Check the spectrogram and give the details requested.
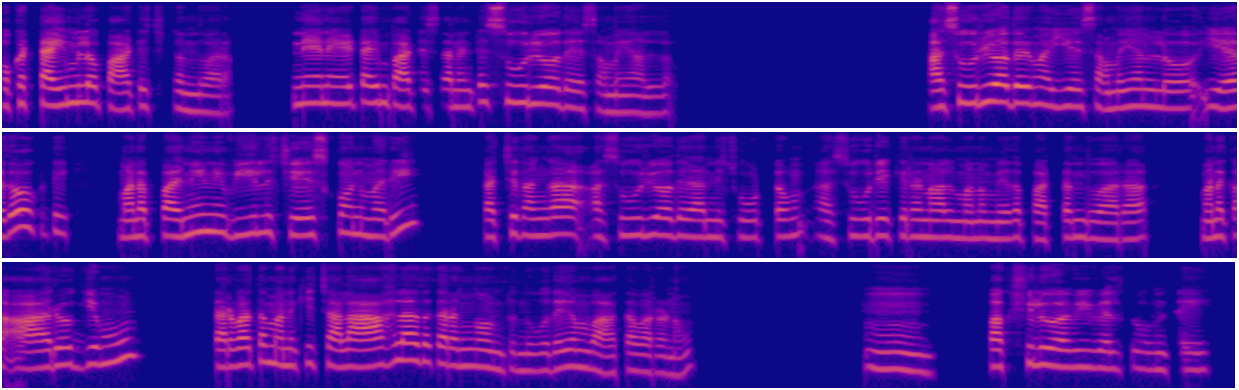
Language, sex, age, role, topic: Telugu, female, 40-44, guest, ప్రతి రోజు ప్రారంభంలో మీరు పాటించే చిన్న దినచర్య ఏదైనా ఉందా?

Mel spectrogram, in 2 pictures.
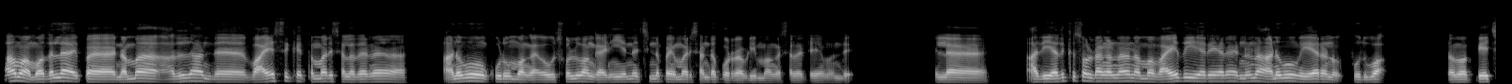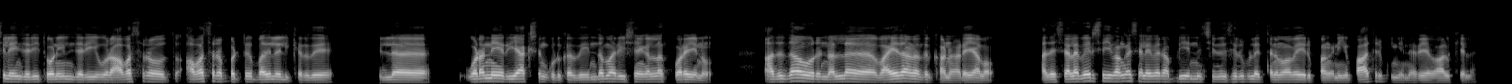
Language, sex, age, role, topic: Tamil, male, 40-44, guest, மன்னிக்க மனம் வராதபோது என்ன செய்யலாம்?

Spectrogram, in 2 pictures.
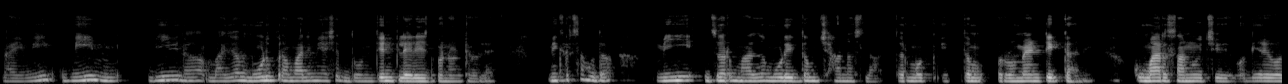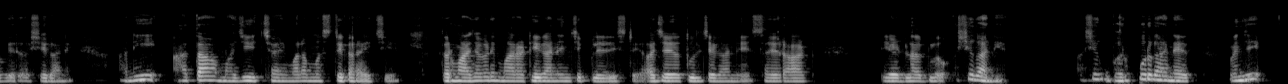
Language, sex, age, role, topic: Marathi, male, 20-24, guest, शेअर केलेल्या गाण्यांच्या यादीमुळे नातं कसं बदलू शकतं असं तुम्हाला वाटतं का?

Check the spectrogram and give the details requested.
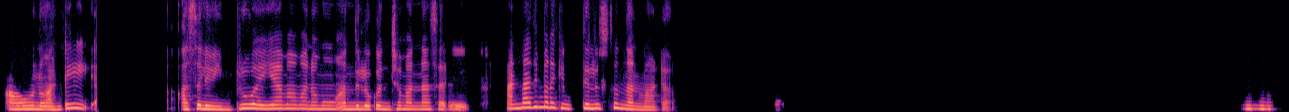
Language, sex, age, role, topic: Telugu, female, 20-24, guest, టుడూ లిస్ట్ యాప్స్ వాడిన అనుభవం మీకు ఎలా ఉంది?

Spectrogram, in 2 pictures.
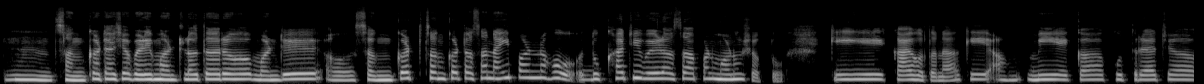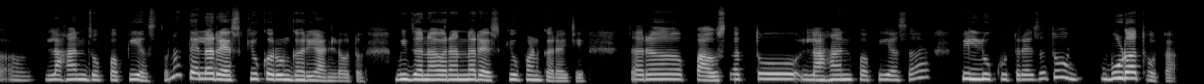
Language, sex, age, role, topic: Marathi, female, 45-49, guest, कधी एकांत गरजेचा असतो असं तुला का वाटतं?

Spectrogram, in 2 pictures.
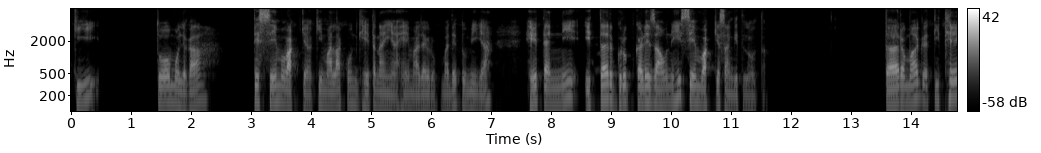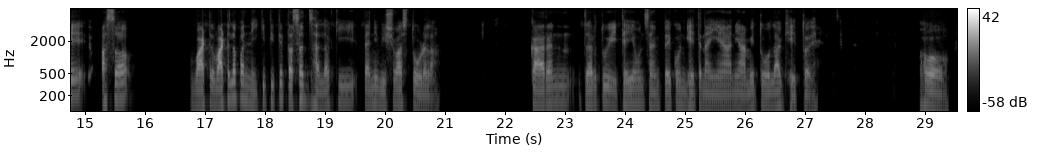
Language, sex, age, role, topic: Marathi, male, 20-24, guest, मित्रांशी विश्वास कसा निर्माण करायचा आणि त्यासाठी तुमचे कोणते सल्ले आहेत?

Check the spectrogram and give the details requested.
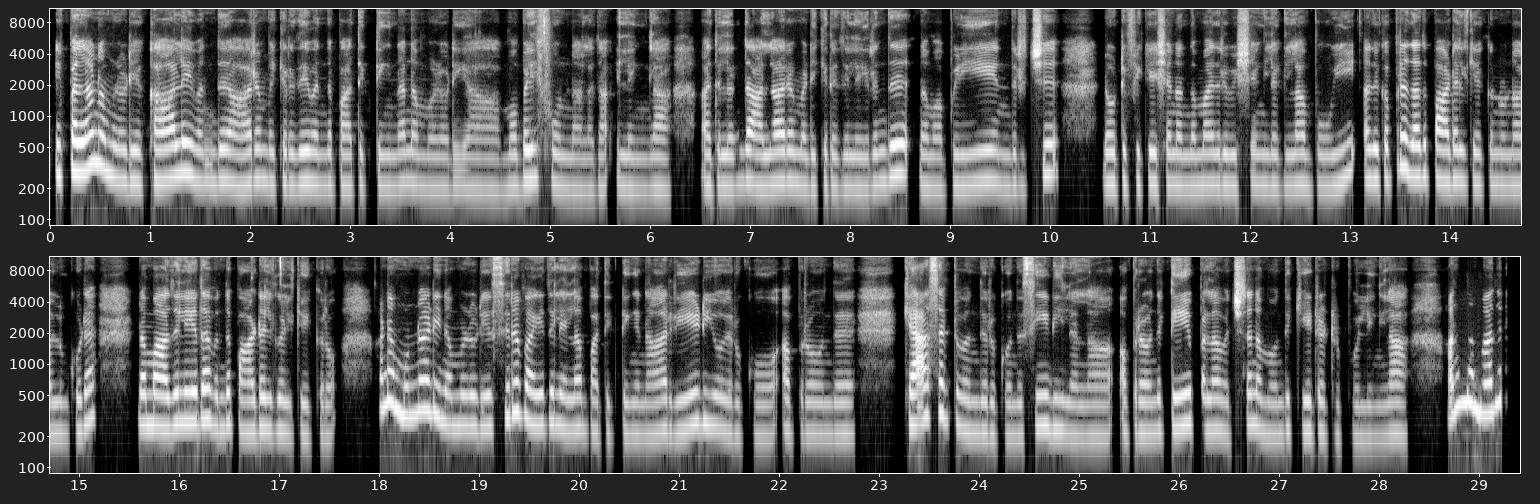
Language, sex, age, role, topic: Tamil, female, 20-24, host, டேப் அல்லது குறுந்தகடு கேட்டு வளர்ந்த கால நினைவுகளைப் பற்றி பேசலாமா?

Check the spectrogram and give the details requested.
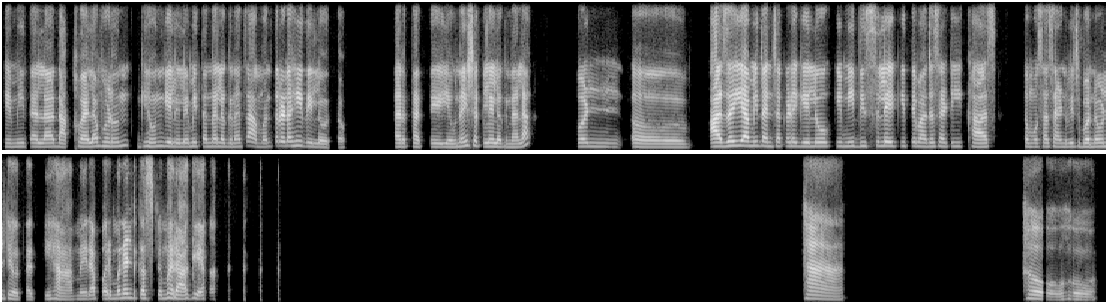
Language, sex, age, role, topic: Marathi, female, 30-34, guest, अन्न-पाण्याच्या निमित्ताने नाती कशी जुळली?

